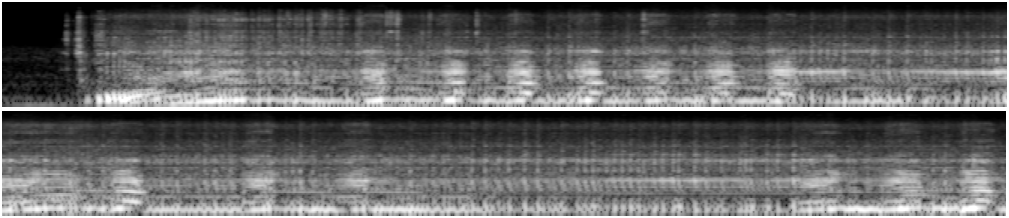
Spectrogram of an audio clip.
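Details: Piaggio Zip SP race scooter two-stroke on first start after restoration: catches right away and buzzes along, blipping up and down in rpm with clean pickup and no misfire or rattle.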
